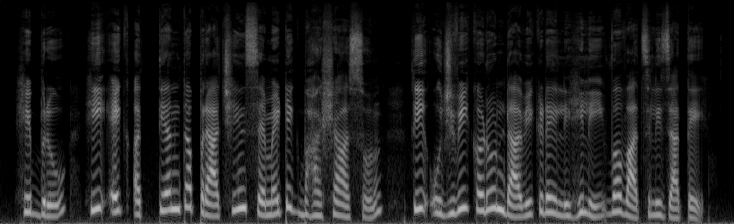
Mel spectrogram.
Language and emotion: Marathi, neutral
